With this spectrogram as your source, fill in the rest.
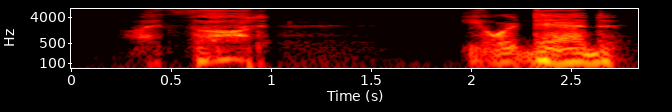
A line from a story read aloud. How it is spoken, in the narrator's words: he said, his voice a bare rasp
